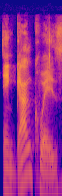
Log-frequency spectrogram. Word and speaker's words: Ngakoue: Before I go into that, I actually looked up Yannick Ngakoue's name on a highlight reel because I'm like, how do you pronounce this guy's name?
